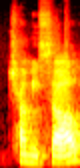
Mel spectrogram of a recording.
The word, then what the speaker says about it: Chamisal: I guess my pronunciation comes from an upbringing where I would always say that the word, because this is an actual plant, would be chamisa. And extending that out would be chamisal. So I may use that pronunciation, but I believe it's most often pronounced as chamisal.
